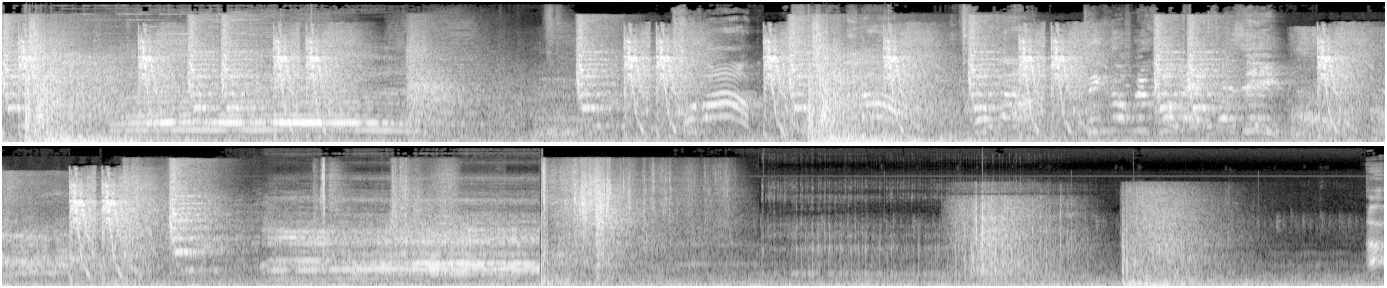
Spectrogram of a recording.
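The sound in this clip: Video game gunfire during a tense firefight: many sharp, booming shots and heavy thuds that come in rapid clusters over a dense, continuous bed of game sound.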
